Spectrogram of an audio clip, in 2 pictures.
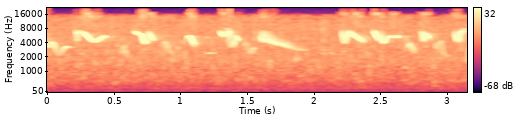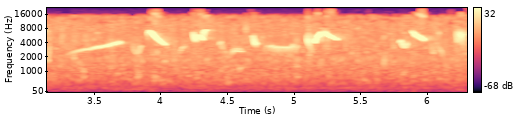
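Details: Tutor recording of a sanger bird for training songbirds such as Murai Batu and Kacer: rapid, high whistled phrases of hooked and falling notes, with a long rising whistle midway and a constant watery background.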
